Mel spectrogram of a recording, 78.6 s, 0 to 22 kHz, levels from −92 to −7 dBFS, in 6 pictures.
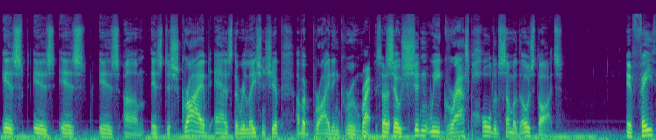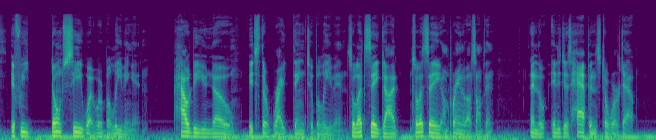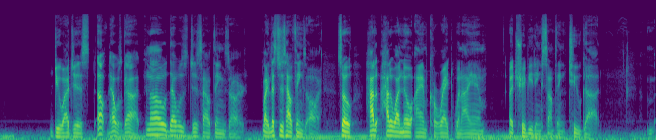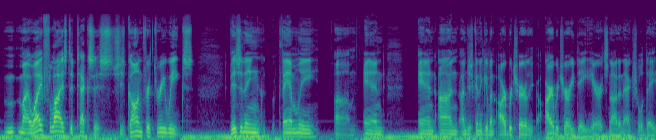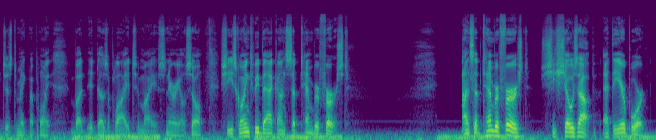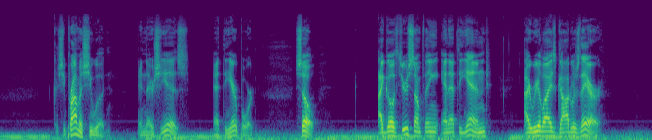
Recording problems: low rumble; faint; throughout; 25 dB below the speech

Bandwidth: 14.5 kHz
